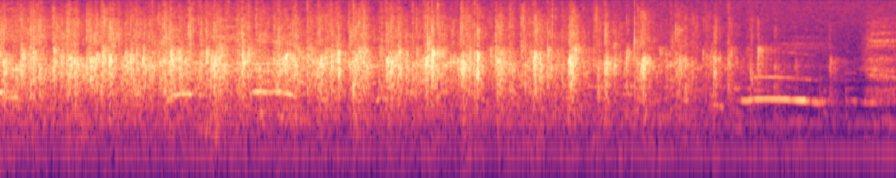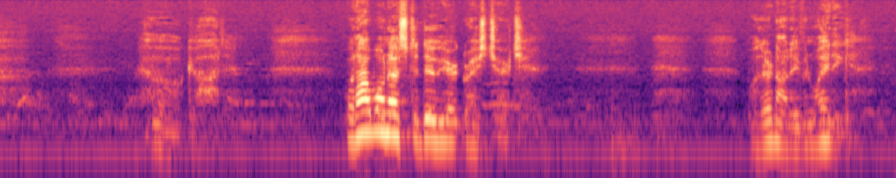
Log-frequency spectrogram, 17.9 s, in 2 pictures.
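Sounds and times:
cheers and vocal whoops: 0:00.0 - 0:00.6, 0:01.3 - 0:04.4, 0:07.0 - 0:08.4
crowd clapping hands: 0:00.0 - 0:08.5
speech: 0:12.5 - 0:14.4, 0:16.6 - 0:17.6.

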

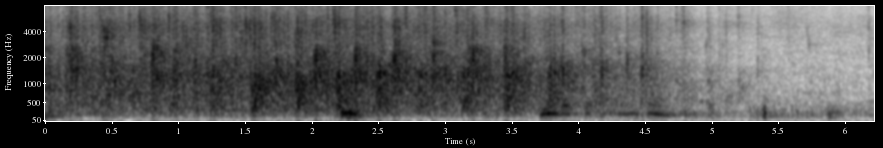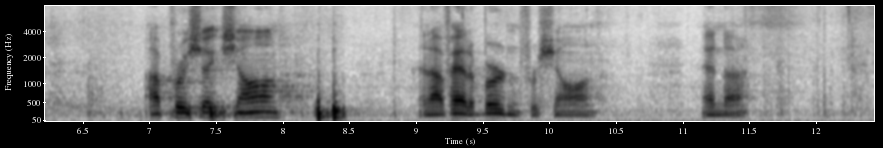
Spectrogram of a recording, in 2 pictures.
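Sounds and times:
audience applause: 0:00.0 - 0:05.4
speech: 0:07.2 - 0:08.4, 0:09.1 - 0:10.4, 0:11.2 - 0:11.7.

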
